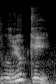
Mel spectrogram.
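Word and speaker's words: Luetge: work so we'll see lucas leaky up in the yankee pants that's not how you pronounce it it's lukey they butchered his name one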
